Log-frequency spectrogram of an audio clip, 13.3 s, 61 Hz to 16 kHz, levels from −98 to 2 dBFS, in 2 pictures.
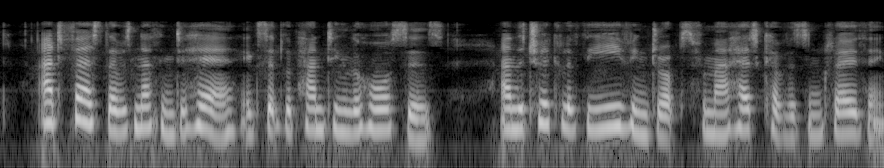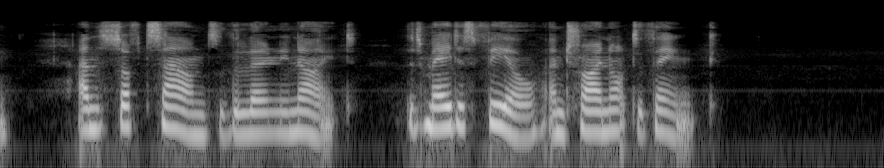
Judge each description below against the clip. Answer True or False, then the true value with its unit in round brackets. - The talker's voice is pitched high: True (210 Hz)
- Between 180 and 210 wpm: True (195 wpm)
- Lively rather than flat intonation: False (3.3 semitones)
